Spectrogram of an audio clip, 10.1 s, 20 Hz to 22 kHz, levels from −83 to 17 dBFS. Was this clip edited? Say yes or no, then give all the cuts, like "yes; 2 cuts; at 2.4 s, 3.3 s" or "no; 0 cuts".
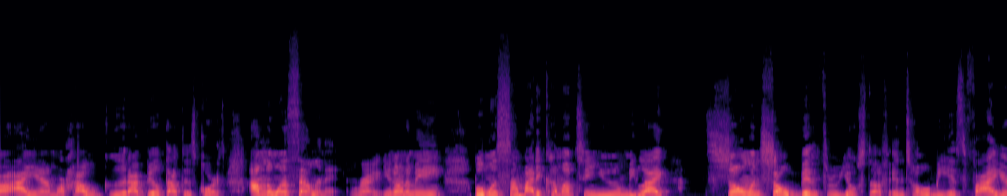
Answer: no; 0 cuts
